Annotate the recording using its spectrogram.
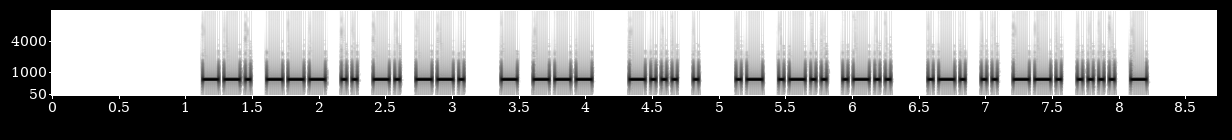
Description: Morse code, heard as a keyed tone, about 30 wpm, 700 Hz. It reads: GOING TO BE ALL RIGHT
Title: Sets of 5 Words Encore2 30wpm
